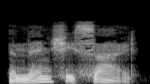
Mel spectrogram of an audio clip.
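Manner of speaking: ordinary delivery, nothing marked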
